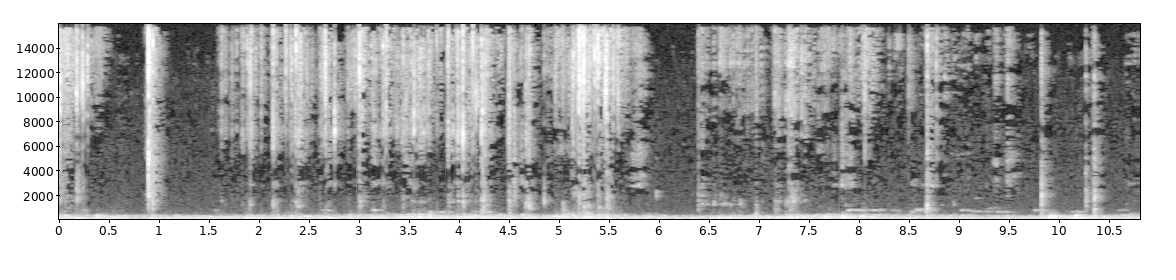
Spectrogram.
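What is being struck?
Bar of soap scraped with a metal blade.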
